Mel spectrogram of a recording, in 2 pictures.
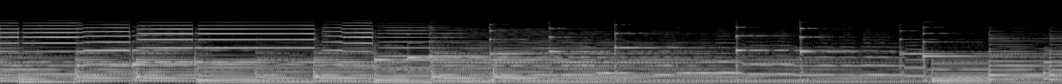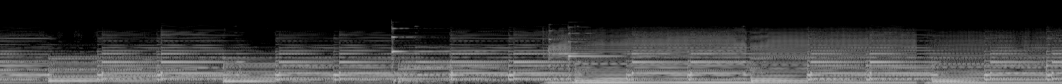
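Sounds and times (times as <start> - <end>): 
flute in a film score: 0.0 - 14.0
clarinet in a film score: 0.0 - 21.2.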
